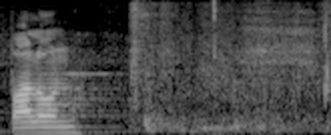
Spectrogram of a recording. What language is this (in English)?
Estonian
